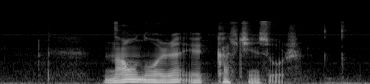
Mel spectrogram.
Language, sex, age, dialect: Faroese, male, 36-60, Suðurstreymoy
